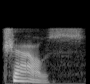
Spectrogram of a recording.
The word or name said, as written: chiaus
